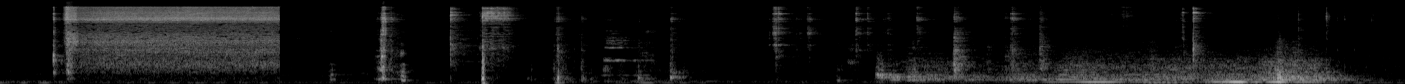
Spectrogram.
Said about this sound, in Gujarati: હવે આપણે કુકર બંધ કરી દેશું હવા કાઢી અને ઠંડુ પાડશું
